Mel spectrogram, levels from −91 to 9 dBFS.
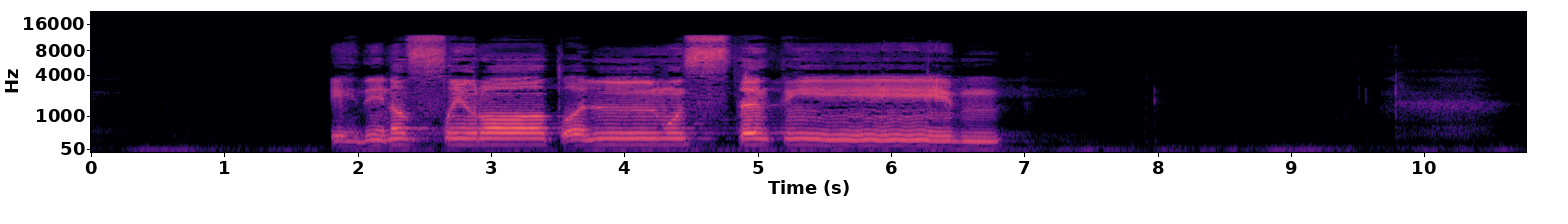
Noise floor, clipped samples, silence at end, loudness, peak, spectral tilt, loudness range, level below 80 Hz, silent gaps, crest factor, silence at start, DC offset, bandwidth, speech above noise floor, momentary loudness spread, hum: -79 dBFS; under 0.1%; 3.95 s; -27 LUFS; -12 dBFS; -0.5 dB/octave; 7 LU; -68 dBFS; none; 20 dB; 1.8 s; under 0.1%; 12.5 kHz; 51 dB; 12 LU; none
